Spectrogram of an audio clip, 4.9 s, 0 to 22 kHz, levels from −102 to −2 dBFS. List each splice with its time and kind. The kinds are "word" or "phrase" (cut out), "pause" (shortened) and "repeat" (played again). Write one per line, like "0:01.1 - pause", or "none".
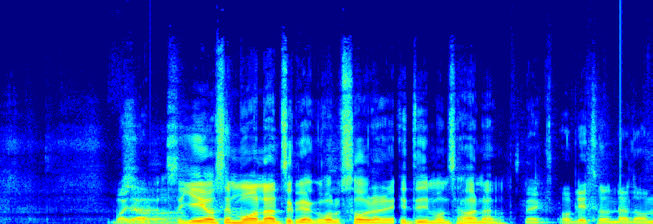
0:02.2 - word
0:03.0 - word
0:03.9 - pause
